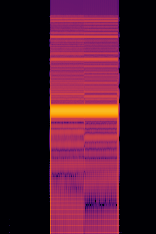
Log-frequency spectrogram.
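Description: A single steady electronic beep in a listening test, signalling that a recording is about to start: a clean mid-pitched tone lasting under a second, sounding clearly on its own with silence before and after.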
